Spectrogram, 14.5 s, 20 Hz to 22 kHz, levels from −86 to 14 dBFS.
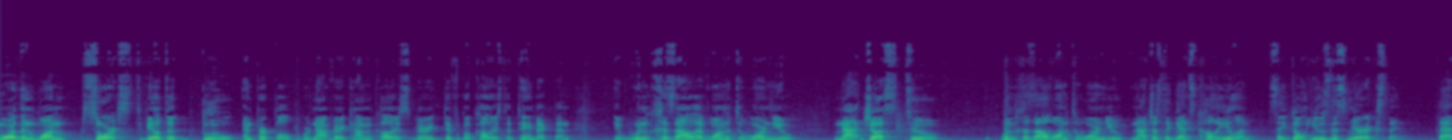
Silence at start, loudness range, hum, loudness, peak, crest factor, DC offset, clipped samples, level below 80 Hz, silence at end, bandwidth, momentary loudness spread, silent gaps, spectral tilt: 0 s; 4 LU; none; -24 LUFS; -4 dBFS; 20 dB; under 0.1%; under 0.1%; -48 dBFS; 0 s; 15.5 kHz; 10 LU; none; -6.5 dB/octave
